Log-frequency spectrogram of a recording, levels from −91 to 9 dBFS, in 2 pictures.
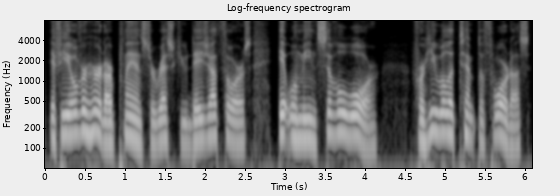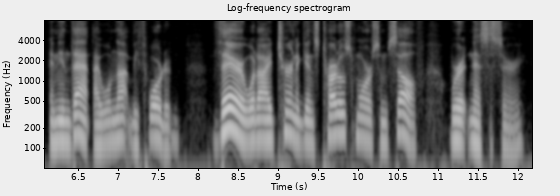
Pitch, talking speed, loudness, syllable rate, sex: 135 Hz, 195 wpm, -21 LUFS, 5.4 syllables/s, male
